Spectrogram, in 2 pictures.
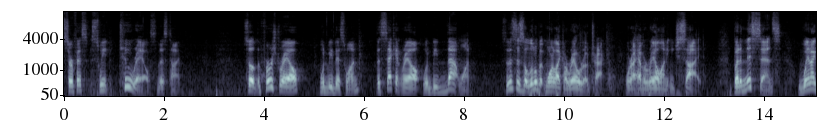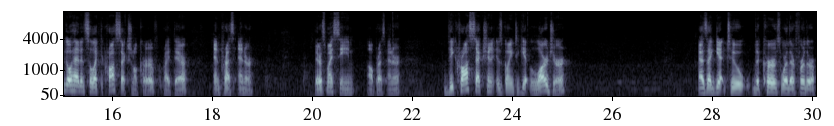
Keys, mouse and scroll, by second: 1.7 click, 5.4 click, 7.8 click, 16.2 click, 18.9 Return, 21.2 Return, 24.3 right click, 24.5 scroll, 26.8 click, 27.4 scroll, 28.8 middle click.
